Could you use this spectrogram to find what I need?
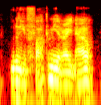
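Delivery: put-on odd, very soft, hushed Scottish-Irish accent. Imagining Liam Neeson asking someone something: Liam Neeson Scottish-Irish accent. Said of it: "fucking weird Scottishy, Irishy accent".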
